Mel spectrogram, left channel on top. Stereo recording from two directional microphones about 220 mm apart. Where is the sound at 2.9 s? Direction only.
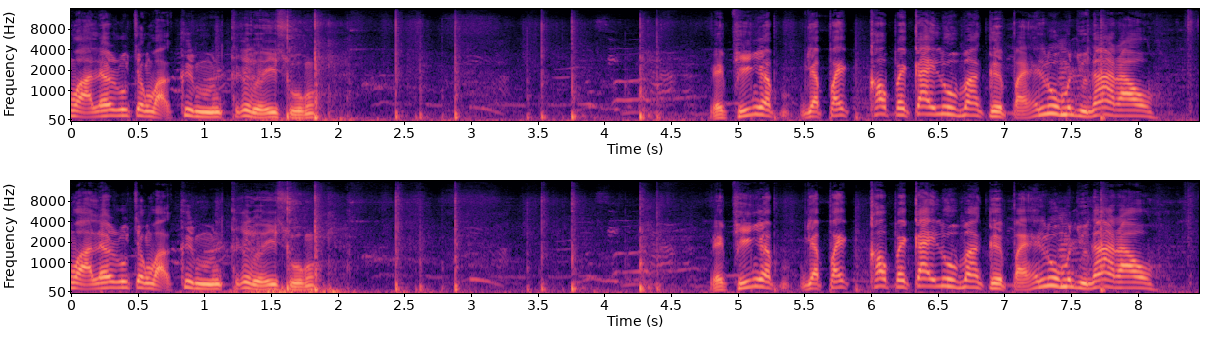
15° right (ahead or behind).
